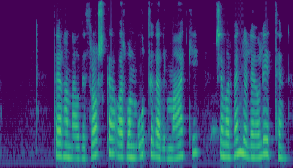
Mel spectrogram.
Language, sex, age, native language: Icelandic, female, 50-59, Icelandic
